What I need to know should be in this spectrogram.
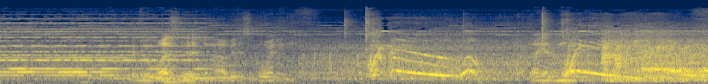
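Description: Video game music plays from a television speaker.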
